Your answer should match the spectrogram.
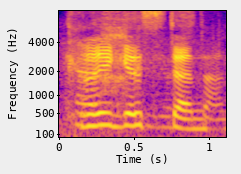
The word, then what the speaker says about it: Kyrgyzstan: Kyrgyzstan.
